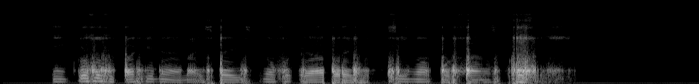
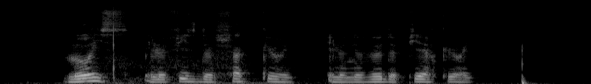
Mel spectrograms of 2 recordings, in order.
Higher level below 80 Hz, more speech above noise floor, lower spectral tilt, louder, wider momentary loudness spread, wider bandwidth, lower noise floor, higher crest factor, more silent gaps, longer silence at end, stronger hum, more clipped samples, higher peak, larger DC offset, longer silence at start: first, -50 dBFS vs -56 dBFS; about the same, 40 dB vs 41 dB; about the same, -7.5 dB/octave vs -7 dB/octave; first, -31 LUFS vs -35 LUFS; second, 13 LU vs 19 LU; second, 13 kHz vs 15.5 kHz; second, -71 dBFS vs -75 dBFS; about the same, 24 dB vs 20 dB; neither; first, 1.35 s vs 0.65 s; first, 60 Hz at -55 dBFS vs none; neither; first, -8 dBFS vs -16 dBFS; neither; about the same, 0.55 s vs 0.65 s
